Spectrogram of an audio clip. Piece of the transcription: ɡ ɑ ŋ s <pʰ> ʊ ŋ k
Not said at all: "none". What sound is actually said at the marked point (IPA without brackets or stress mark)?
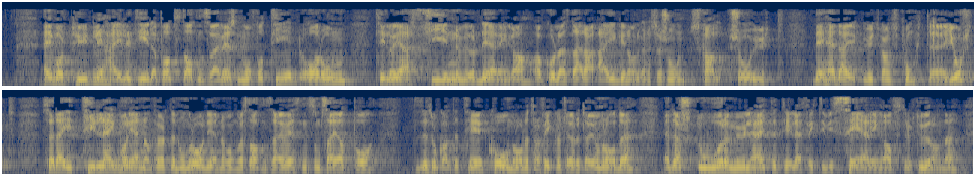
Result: pʰ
